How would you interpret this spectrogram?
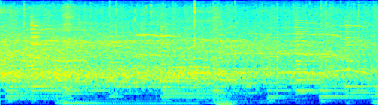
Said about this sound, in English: Can I please hear a big round of applause for my male dancers?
